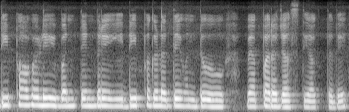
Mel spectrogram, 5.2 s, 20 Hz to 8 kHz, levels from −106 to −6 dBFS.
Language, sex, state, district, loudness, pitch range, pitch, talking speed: Kannada, female, Karnataka, Dakshina Kannada, -14 LUFS, 170-200 Hz, 185 Hz, 90 wpm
